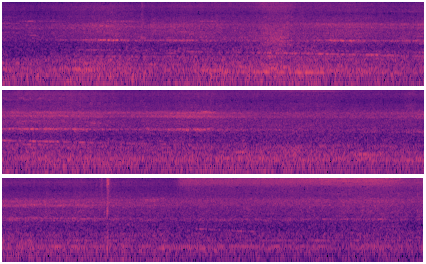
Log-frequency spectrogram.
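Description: A Taiwan Railway New Tze-Chiang electric train rolls into a station with a steady, loud rumble and whining motor tones that shift in pitch as it slows, continuous for the whole stretch with no voices.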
